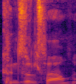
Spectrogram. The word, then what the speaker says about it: Künzelsau: So we actually visited the Würth Group headquarters in Künzelsau. Is that how you pronounce it?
